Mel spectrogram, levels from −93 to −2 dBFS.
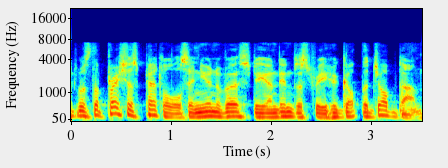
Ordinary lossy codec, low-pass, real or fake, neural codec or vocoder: MP3, 64 kbps; 7.2 kHz; real; none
